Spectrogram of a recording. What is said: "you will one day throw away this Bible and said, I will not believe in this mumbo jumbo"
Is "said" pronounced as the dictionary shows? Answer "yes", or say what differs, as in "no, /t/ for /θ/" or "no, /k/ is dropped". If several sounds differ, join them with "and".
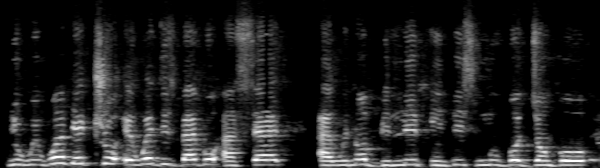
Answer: yes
